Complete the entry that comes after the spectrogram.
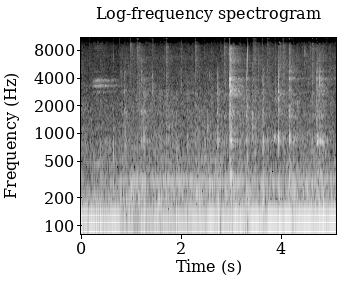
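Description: Chopsticks tapping and scraping in a frying pan as meat is stirred. Scattered light clicks, with a sharper knock about three seconds in, over a steady low hum.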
